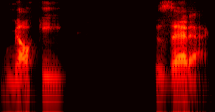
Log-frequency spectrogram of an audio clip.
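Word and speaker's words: Melchizedek: know it's not but it's a compound word so it should be like milky zedak right it's not how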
